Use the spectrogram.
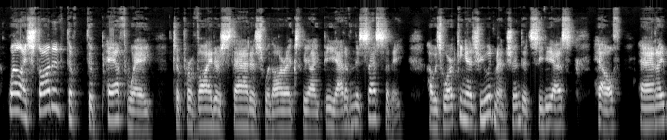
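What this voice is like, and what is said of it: New York Long Island accent. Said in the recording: “I'm calling from Long Island, you can't tell by my accent, New York”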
